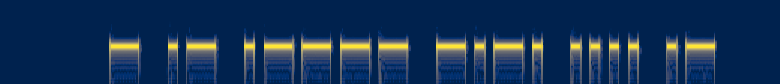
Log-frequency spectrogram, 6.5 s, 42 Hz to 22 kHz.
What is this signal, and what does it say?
Morse code, heard as a keyed tone, about 15 wpm, 700 Hz. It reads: TA1CHA
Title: DXCC-100 Call Signs - 6 Characters - 15wpm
